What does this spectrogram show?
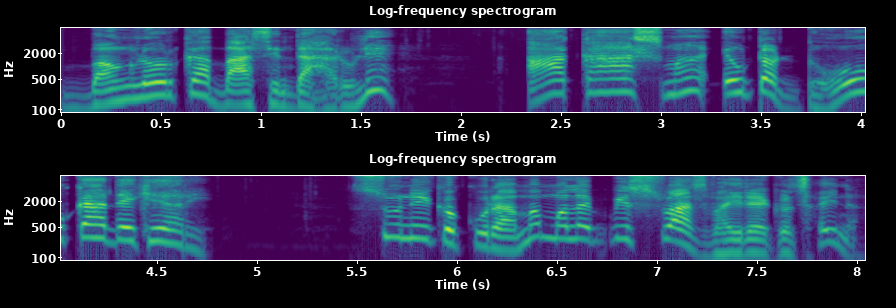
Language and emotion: Nepali, surprised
